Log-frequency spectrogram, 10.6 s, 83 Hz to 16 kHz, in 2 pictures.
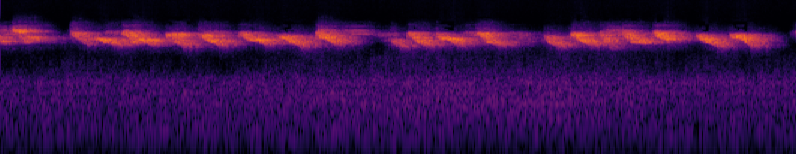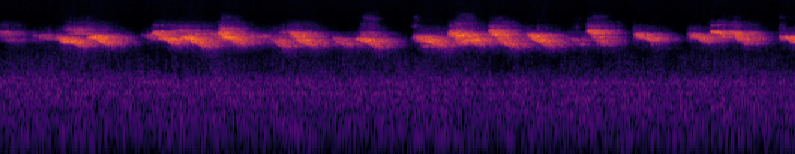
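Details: Puff-backed bulbul in a cage, 14 July 2021, on its third deworming day: a fast, continuous chatter of high, sliding notes over a steady low hum.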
